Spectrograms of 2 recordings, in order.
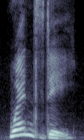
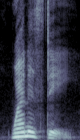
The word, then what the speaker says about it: Wednesday: So I've made a list of commonly mispronounced words, and some of them are Wednesday, not Wednesday. Southern, not southern.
